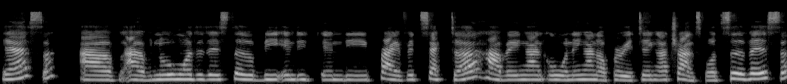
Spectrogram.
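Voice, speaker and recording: A woman's voice: medium pitch, steady tone, normal speed, fairly bright tone, no room sound. A woman in her forties with a Trinidadian accent, a nurse introducing herself as a panel guest in a rambling way with many fillers. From Trinidad and Tobago.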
